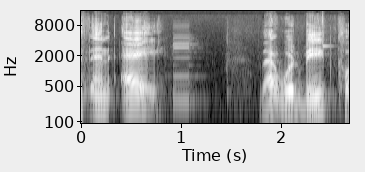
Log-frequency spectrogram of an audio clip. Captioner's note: buzzer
